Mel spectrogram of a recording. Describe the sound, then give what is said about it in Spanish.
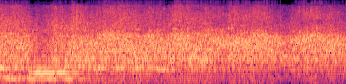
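Loud, sustained applause fills the entire moment as an audience at a gathering of a movement of entrepreneurs and leaders applauds itself. It is a dense wash of clapping, with a brief voice or tone rising faintly underneath near the start. “Así que date un fuerte aplauso porque estamos en, un movimiento,”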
